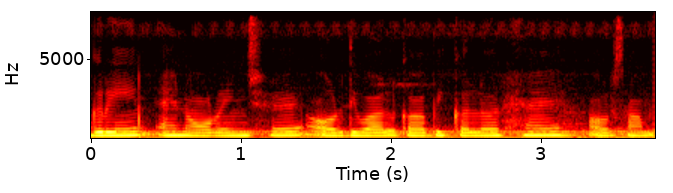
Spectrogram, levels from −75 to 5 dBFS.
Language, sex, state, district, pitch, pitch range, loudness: Hindi, female, Odisha, Khordha, 205 Hz, 200-210 Hz, -17 LUFS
